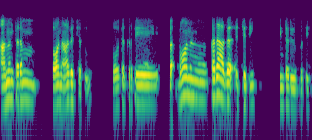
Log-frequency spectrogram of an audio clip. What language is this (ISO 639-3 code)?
san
